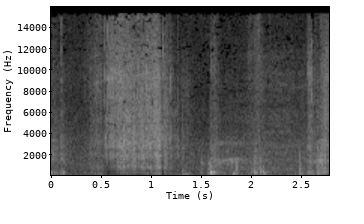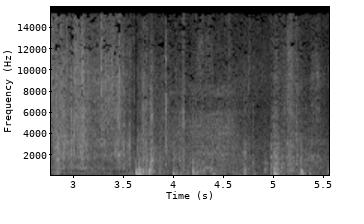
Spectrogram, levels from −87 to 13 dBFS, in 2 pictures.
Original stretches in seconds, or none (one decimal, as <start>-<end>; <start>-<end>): 0.0-5.6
